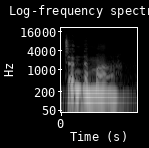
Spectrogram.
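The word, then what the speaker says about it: 真的吗: Give us the tones on that again. 真的吗? 真的 first and silent tone.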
